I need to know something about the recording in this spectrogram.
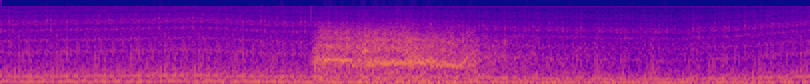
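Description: A racing car engine drones steadily, its pitch slowly dropping as the car slows.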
